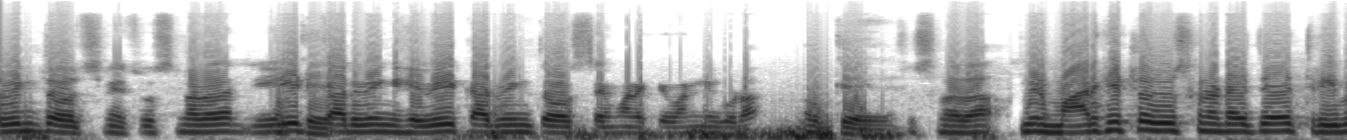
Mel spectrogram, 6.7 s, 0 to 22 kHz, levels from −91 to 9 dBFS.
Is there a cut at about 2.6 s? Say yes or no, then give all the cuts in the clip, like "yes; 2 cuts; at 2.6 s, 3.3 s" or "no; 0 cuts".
no; 1 cut; at 5.0 s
